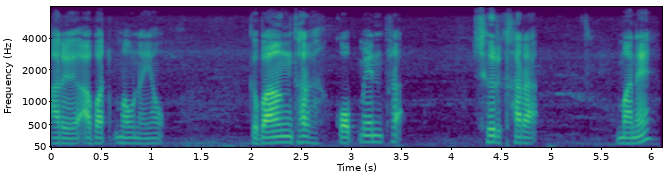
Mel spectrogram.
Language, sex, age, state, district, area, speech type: Bodo, male, 45-60, Assam, Udalguri, rural, spontaneous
